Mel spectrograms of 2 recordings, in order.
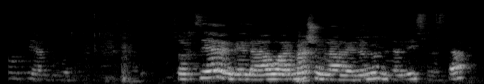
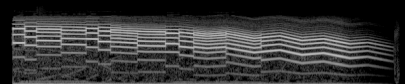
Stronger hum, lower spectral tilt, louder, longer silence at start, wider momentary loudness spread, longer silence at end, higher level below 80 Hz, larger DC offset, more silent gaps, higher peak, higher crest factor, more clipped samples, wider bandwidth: neither; first, -5 dB/octave vs 4 dB/octave; second, -25 LUFS vs -10 LUFS; about the same, 0.1 s vs 0.1 s; first, 22 LU vs 6 LU; about the same, 0.15 s vs 0.15 s; second, -70 dBFS vs -56 dBFS; second, under 0.1% vs 1%; neither; second, -10 dBFS vs 0 dBFS; about the same, 16 dB vs 12 dB; neither; second, 11.5 kHz vs 14.5 kHz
